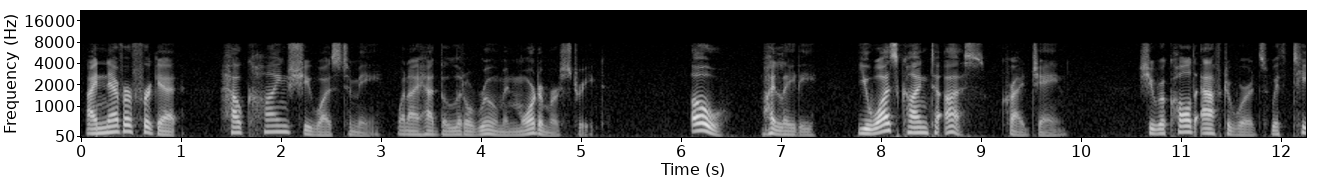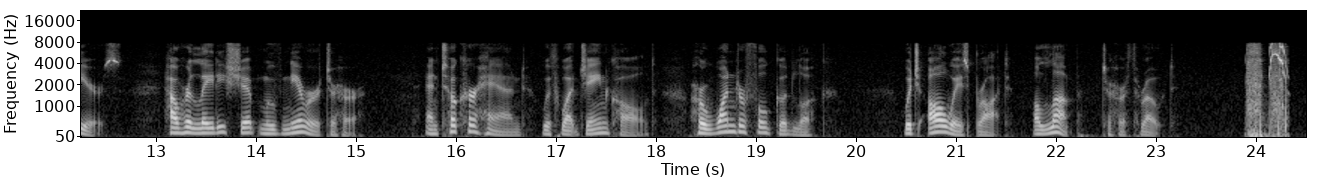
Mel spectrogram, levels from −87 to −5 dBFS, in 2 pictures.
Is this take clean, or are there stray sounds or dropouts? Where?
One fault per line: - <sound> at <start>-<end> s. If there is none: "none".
- squeak at 23.9-24.3 s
